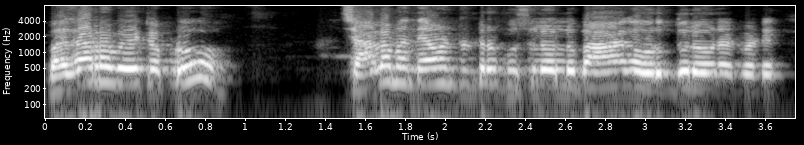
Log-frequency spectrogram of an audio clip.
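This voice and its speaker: Man, preacher, high-pitched, fiery scolding sermon, rhetorical questions. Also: racing.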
